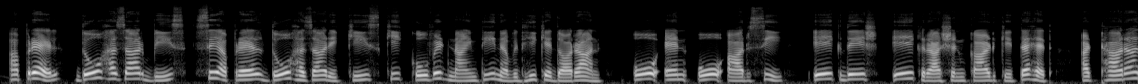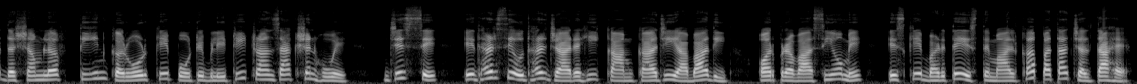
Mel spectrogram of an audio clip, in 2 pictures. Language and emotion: Hindi, neutral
